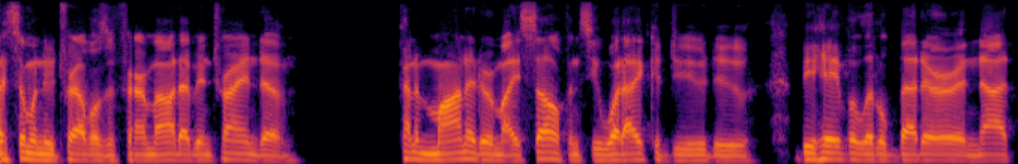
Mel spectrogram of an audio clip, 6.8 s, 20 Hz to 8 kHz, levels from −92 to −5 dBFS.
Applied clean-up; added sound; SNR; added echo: none; none; none; none.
